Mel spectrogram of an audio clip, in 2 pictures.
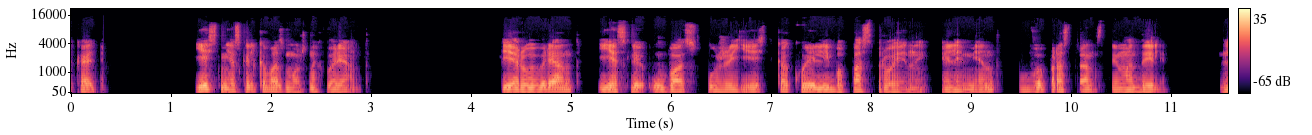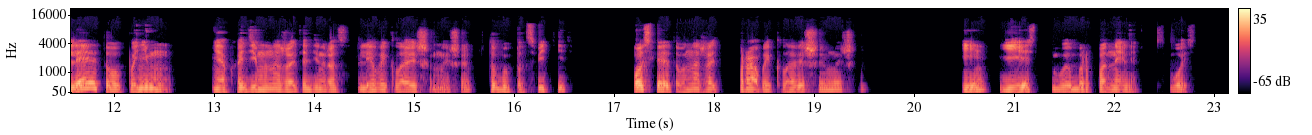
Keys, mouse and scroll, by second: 6.2 middle click, 12.1 click, 17.1 right click, 22.1 click.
